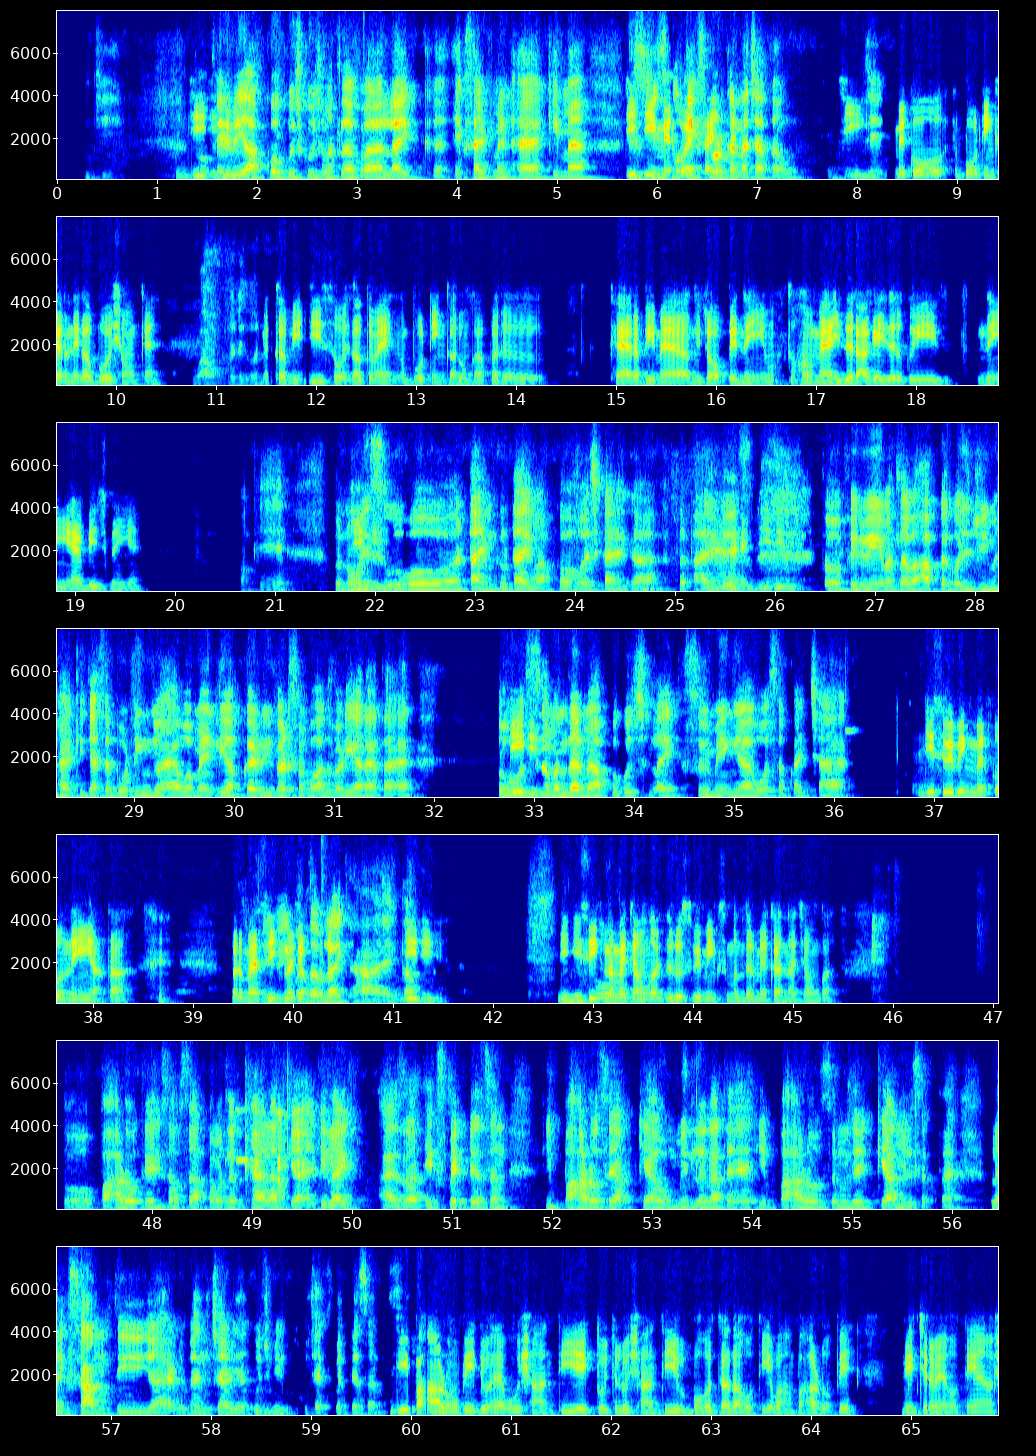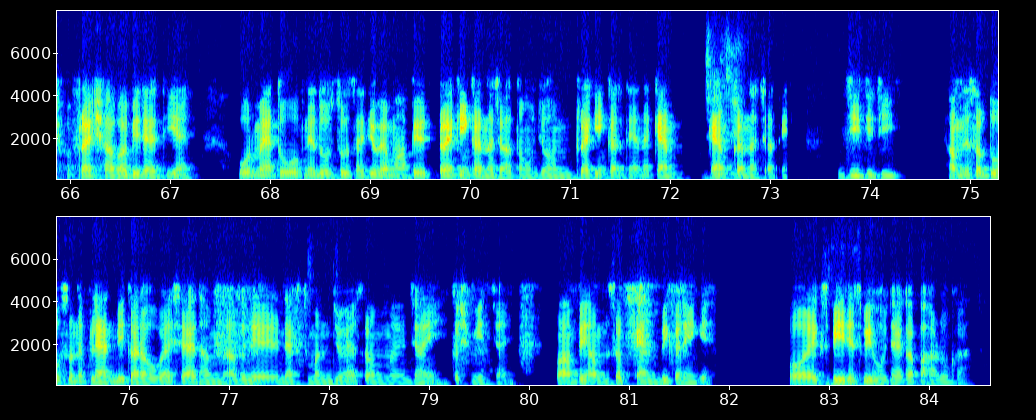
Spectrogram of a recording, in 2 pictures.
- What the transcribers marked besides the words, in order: static; in English: "लाइक एक्साइटमेंट"; in English: "एक्सप्लोर"; in English: "साइड"; in English: "बोटिंग"; in English: "वाओ! वेरी गुड"; in English: "बोटिंग"; in English: "जॉब"; chuckle; in English: "बीच"; in English: "ओके"; in English: "नो इश्यू"; in English: "टाइम टू टाइम"; laughing while speaking: "जाएगा"; in English: "आई विश"; chuckle; in English: "ड्रीम"; in English: "बोटिंग"; in English: "मेनली"; in English: "रिवर्स"; in English: "लाइक स्विमिंग"; other background noise; in English: "स्विमिंग"; chuckle; distorted speech; in English: "लाइक"; in English: "स्विमिंग"; in English: "लाइक ऐज़"; in English: "एक्सपेक्टेशन"; in English: "लाइक"; in English: "एडवेंचर"; in English: "एक्सपेक्टेशन्स?"; in English: "नेचर"; in English: "सो फ्रेश"; in English: "ट्रैकिंग"; in English: "ट्रैकिंग"; in English: "प्लान"; in English: "नेक्स्ट मन्थ"; in English: "एक्सपीरियंस"
- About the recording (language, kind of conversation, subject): Hindi, unstructured, क्या आप समुद्र तट पर जाना पसंद करते हैं या पहाड़ों में घूमना?
- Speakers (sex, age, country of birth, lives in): male, 20-24, India, India; male, 25-29, India, India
